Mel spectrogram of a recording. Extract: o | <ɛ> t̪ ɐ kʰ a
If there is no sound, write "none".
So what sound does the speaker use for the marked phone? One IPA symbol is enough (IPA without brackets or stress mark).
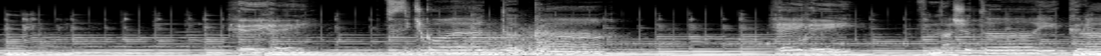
ɛ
